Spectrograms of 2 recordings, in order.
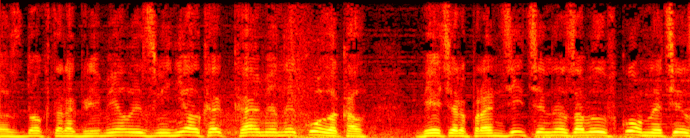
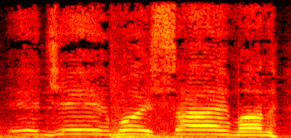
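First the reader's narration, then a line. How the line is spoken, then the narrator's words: Breathed, clearly audible. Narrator (Russian): выдохнул он, и голос его отчетливо доносился сквозь пламя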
